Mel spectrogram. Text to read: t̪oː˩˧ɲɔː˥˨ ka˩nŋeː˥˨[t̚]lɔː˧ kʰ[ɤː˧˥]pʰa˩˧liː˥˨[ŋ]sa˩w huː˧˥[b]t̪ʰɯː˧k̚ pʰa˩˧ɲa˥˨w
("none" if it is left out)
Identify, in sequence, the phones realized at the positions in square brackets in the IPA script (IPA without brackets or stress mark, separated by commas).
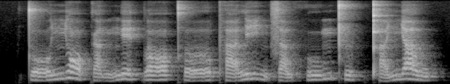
t̚, ɤː˩˧, ŋ, m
